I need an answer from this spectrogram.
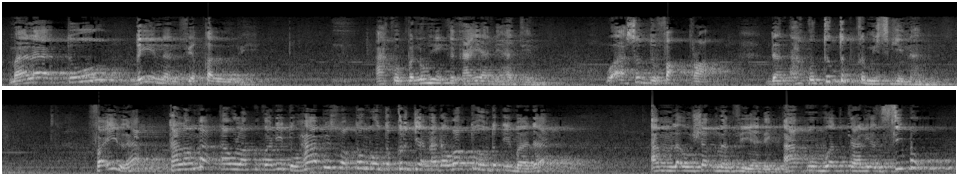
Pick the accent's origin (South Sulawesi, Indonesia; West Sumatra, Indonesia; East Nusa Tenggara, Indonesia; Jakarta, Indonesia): Jakarta, Indonesia; Saya orang Betawi, Pak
